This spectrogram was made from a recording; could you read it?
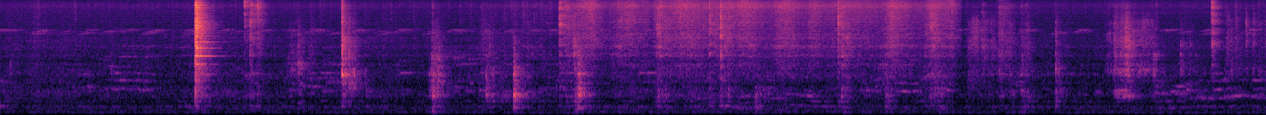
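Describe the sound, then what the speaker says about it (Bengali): Curry fries with chili paste in a pan, with a spatula knocking and scraping in irregular strokes over a soft sizzle that swells into a stronger hiss midway, all heard close. "ঝালের জন্য আমি লঙ্কা বাটা ইউজ করলাম"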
